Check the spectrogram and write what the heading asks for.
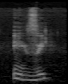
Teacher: s makes a z sound z when it is placed between two vowel sounds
